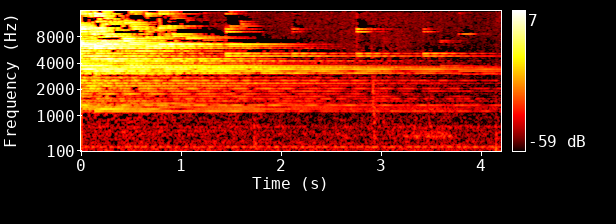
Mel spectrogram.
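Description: Chimes ringing out with many high tones, fading away about two and a half seconds in and leaving near silence.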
